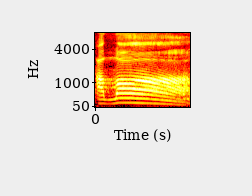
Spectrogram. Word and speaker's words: আল্লাহ: পাকের নামের উচ্চারণ হচ্ছে আল্লাহ মুখটা একটু গোল হয়ে যাবে বলেন আল্লাহ আল্লাহ সুবহানাল্লাহ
